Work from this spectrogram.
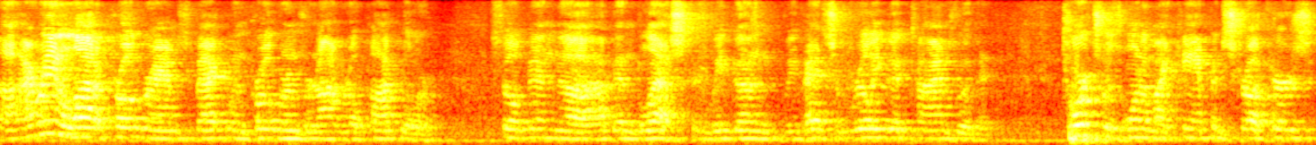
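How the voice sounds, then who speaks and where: Loud and high-pitched, a man talks at a fairly quick pace with fairly even intonation, audible room echo and noticeable background noise. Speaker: retired basketball referee and officiating trainer. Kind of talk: ceremony speech.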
